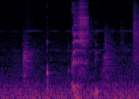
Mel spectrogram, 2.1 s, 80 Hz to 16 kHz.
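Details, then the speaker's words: Sharp catching hiccups in quick double back-to-back pairs, with the stomach visibly jumping, over a clothes-dryer hum; persistent hiccups lasting 1 year 8 months, with acid reflux and heartburn, fatigue and poor sleep despite sleep aids. "oh what's worse is what it does these double these quick double back-to-backs"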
